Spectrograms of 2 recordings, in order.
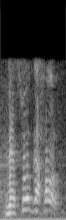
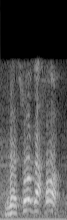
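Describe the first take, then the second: Both takes have the same delivery.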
